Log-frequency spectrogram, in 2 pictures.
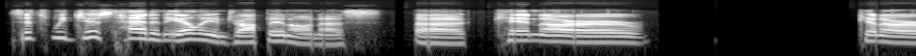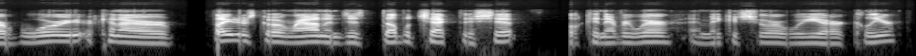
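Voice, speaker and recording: A man's voice: fairly high pitch, takes it slowly, sharp tone, smooth, no echo, lo-fi sound. A man playing the captain in a tabletop game, talking casually and hesitantly, with lots of ums. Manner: hesitant, lots of ums, laughs when confused. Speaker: player and ship captain.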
